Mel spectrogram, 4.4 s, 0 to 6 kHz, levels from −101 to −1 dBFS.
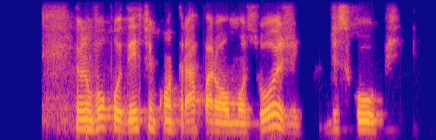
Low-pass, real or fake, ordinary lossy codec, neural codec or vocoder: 5.4 kHz; real; Opus, 24 kbps; none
